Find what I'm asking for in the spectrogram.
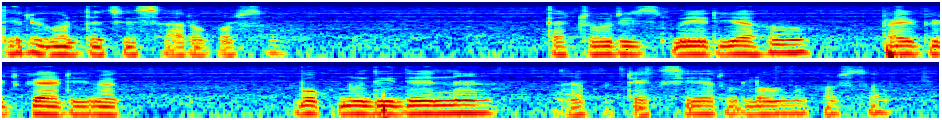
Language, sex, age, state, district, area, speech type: Nepali, male, 45-60, West Bengal, Kalimpong, rural, spontaneous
